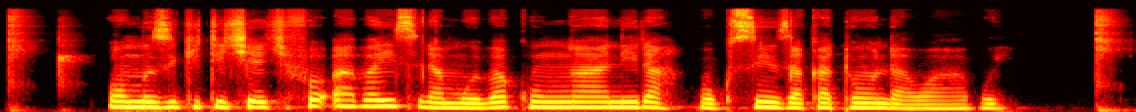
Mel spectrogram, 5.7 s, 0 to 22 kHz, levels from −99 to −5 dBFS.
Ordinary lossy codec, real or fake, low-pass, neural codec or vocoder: Opus, 32 kbps; real; 14.4 kHz; none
